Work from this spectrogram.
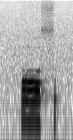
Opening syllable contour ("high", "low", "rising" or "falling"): high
